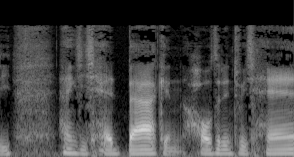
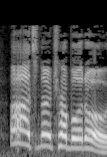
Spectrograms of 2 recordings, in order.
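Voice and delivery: pushy church lady, much higher and louder; loud, high-pitched housekeeper pressing lunch on the priest; insistent housekeeper; 11 dB louder, faster than usual. Retold or imitated. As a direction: insist sweetly but won't take no.

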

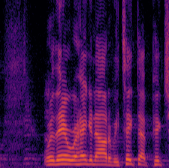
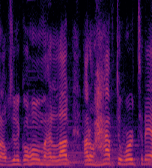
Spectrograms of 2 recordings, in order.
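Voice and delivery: ordinary talk

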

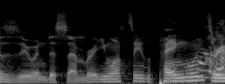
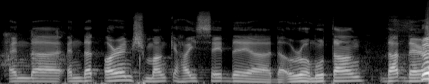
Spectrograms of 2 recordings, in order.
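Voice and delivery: put-on comic Filipino accent bit. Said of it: "you gotta do the Filipino accent".

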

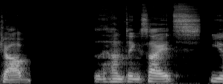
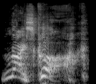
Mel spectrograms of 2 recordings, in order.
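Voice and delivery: excited shout; 4 dB louder than usual. Retold or imitated. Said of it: "TikTok video of just like".

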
